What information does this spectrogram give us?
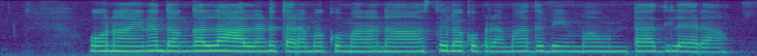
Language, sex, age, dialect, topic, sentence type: Telugu, female, 25-30, Telangana, banking, statement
